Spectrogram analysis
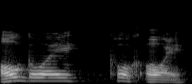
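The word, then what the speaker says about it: Olgoi Khorkhoi: Because I can actually pronounce probably. Good luck. My dad worked in Mongolia. Oh. Olgoi Korkoi.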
